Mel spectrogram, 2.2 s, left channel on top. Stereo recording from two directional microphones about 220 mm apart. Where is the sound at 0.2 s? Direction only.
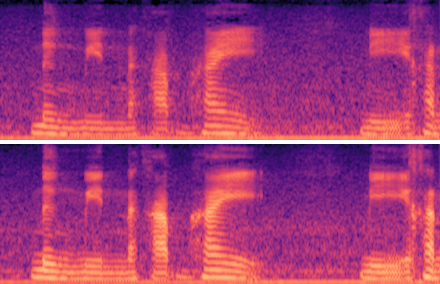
20° right (ahead or behind).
